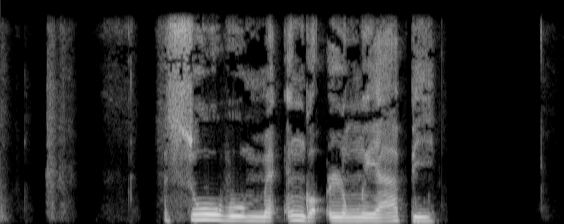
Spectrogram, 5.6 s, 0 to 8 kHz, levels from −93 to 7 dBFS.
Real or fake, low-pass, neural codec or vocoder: real; 7.2 kHz; none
